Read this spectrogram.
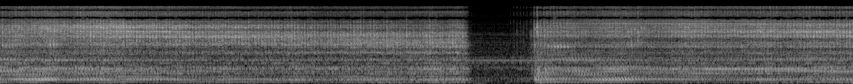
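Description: A chisel cuts into spinning wood with a rough, hissing scrape.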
